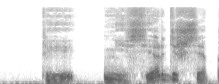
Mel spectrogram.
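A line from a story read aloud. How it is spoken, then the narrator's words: Mumbled. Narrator (Russian): промямлил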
